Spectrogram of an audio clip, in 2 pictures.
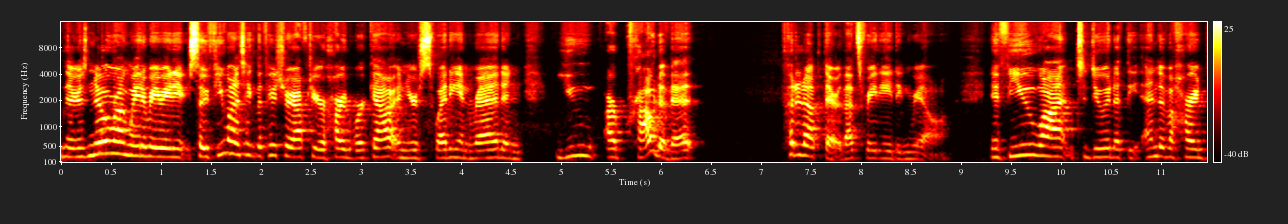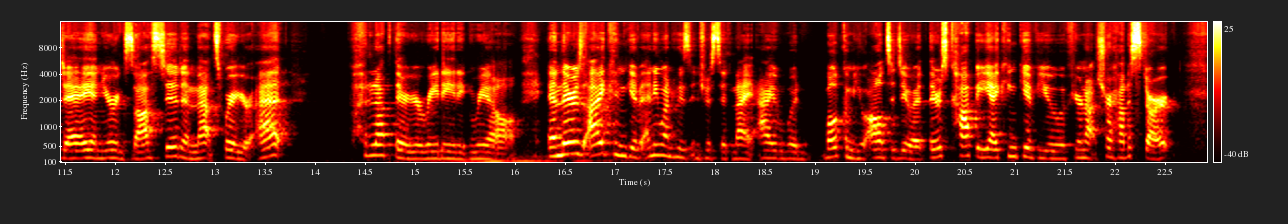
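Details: Adult woman speaking; ordinary speech.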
